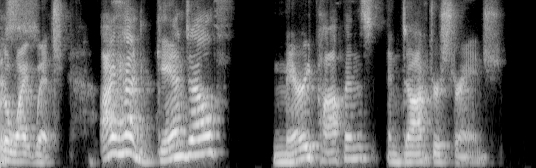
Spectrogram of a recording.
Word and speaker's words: Gandalf: this right uh I'm really not what you're pronounced I uh Gandalf it's Gandalf Gandalf I'm imagining Elijah Wood saying it in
